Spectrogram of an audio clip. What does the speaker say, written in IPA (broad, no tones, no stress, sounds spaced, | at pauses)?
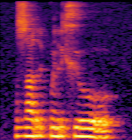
zˤ ɛ r p ə̃ r xʲ o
